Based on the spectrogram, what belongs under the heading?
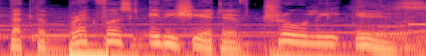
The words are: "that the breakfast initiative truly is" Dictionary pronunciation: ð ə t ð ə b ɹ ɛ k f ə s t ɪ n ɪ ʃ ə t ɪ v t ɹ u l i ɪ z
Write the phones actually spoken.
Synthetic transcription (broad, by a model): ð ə t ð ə b ɹ ɛ k f ə s t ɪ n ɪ ʃ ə t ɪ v t ɹ u l i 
